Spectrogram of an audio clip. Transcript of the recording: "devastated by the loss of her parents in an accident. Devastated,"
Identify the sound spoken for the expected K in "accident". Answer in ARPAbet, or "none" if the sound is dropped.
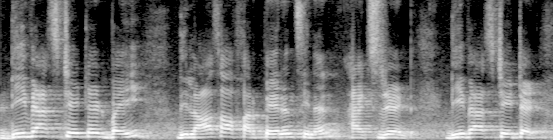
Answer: K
